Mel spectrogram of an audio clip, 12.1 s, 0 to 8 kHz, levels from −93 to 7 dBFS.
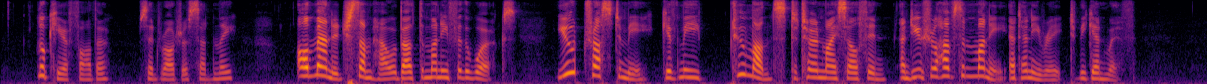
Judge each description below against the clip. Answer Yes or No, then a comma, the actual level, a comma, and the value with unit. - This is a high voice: Yes, high, 225 Hz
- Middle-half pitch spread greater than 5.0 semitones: Yes, wide, 5.5 semitones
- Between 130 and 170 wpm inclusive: No, average, 195 wpm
